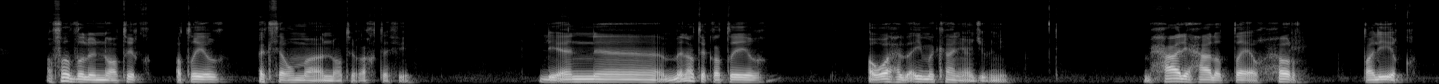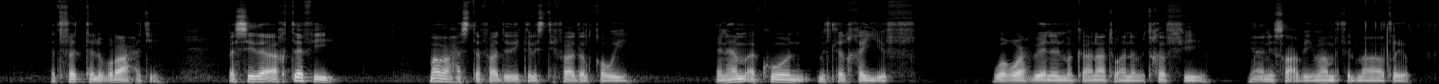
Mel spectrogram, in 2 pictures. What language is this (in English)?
North Mesopotamian Arabic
